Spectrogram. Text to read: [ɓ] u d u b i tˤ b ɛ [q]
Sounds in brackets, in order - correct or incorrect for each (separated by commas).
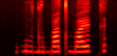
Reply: correct, incorrect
